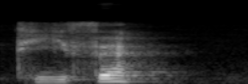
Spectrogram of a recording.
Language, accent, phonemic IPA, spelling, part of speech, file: German, Austria, /ˈtiːfə/, Tiefe, noun, De-at-Tiefe.ogg
- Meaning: depth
